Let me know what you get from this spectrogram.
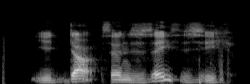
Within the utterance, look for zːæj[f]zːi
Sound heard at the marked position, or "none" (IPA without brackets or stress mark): θ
